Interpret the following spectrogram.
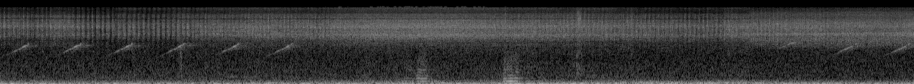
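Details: An angry western diamondback rattlesnake rattles nonstop in a sustained high, sizzling buzz. Short rising chirps repeat about every half second in the background at the start and end, with faint low knocks in the middle.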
